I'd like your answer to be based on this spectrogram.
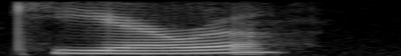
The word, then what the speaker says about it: Kiara: Is Kiara. – Kiara. How do you spell that? – K-I-A-R-A. – K-I-A-R-A.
